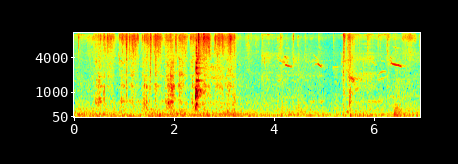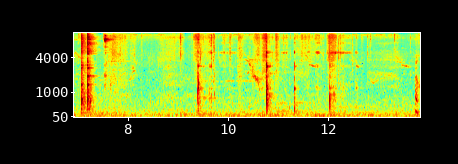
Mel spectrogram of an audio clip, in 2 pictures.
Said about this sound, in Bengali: গোটা গোটা করে কাটো, এই যে এত পাতলা না, এতটা এতটা করে।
